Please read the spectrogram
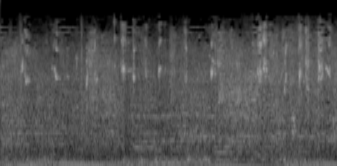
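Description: Basketball being dribbled on a hardwood court during live play, with scattered short high squeaks and a steady arena crowd rumble underneath.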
